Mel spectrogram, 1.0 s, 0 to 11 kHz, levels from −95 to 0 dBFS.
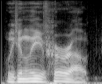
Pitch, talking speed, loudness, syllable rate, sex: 100 Hz, 295 wpm, -13 LUFS, 7.3 syllables/s, male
